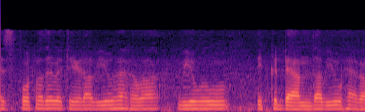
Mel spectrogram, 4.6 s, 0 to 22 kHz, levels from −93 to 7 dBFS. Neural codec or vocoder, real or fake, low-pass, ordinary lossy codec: codec, 16 kHz, 1.1 kbps, Voila-Tokenizer; fake; none; none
